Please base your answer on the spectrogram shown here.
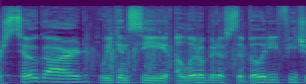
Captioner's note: applause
